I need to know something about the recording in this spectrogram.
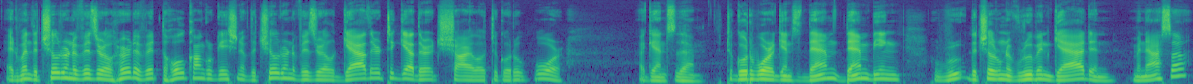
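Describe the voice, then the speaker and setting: A man hosting a Bible study, reading the passage aloud and thinking out loud with casual, hesitant asides. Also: a little high, brisk, dry recording.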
